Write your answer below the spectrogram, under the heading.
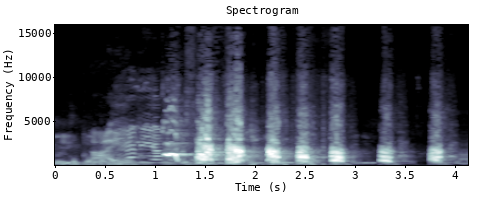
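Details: Protection work training with Giant Schnauzer Blackmoore Uno, 5 January 2019. A man speaks briefly in German, then the dog breaks into about eight loud, rapid barks, slowing slightly toward the end.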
